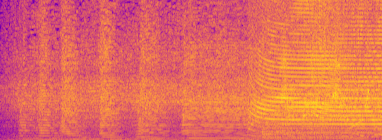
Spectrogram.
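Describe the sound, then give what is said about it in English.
A loud, deep foghorn blast altered in pitch, held steady throughout with rich, buzzing harmonics; partway through, higher wavering tones join the sustained roar. “Wait, how did the foghorn change frequency?”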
